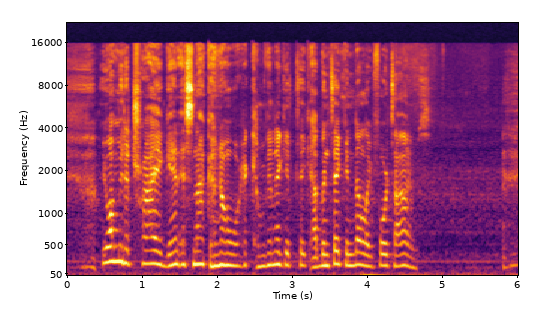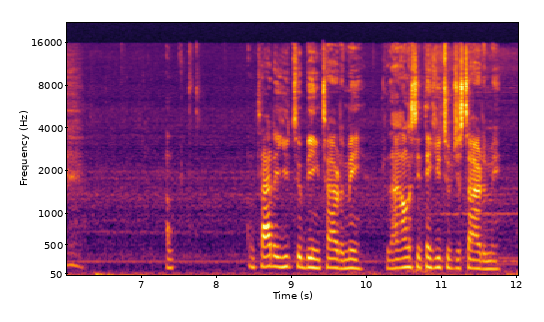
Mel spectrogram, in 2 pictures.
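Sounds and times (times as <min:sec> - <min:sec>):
steady faint hum: 0:00.0 - 0:12.0
faint clicks: 0:07.5 - 0:07.9.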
